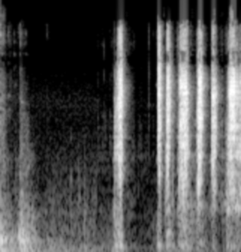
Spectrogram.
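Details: Noisy budgerigar kept as a pet: a low murmur, a pause, then one sharp screech followed by a quick cluster of loud, harsh squawks.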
